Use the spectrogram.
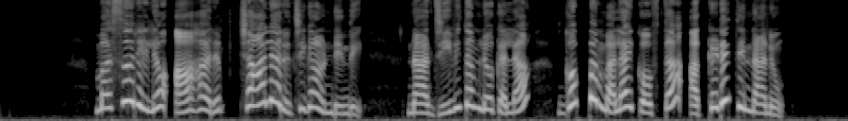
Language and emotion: Telugu, happy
